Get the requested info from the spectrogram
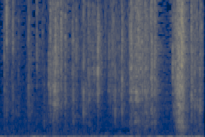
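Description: Foil wrapper of a trading-card pack crinkling in the hands as it is picked up and torn open, in a rapid, irregular run of crackles.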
